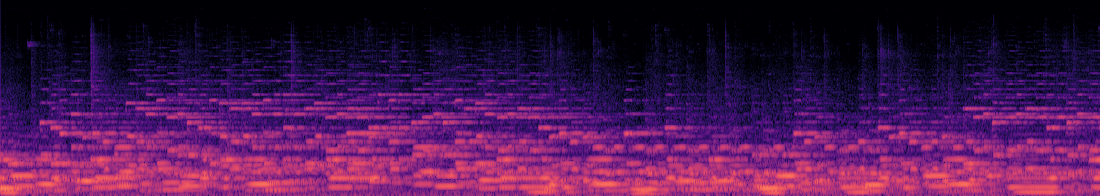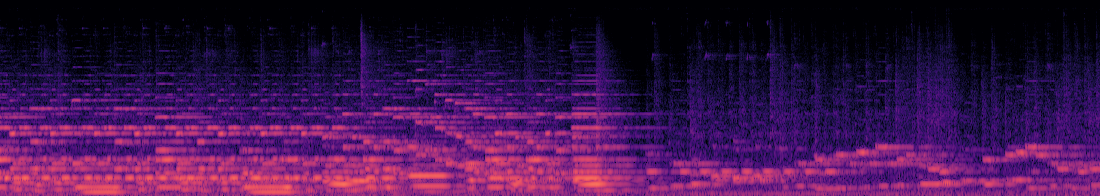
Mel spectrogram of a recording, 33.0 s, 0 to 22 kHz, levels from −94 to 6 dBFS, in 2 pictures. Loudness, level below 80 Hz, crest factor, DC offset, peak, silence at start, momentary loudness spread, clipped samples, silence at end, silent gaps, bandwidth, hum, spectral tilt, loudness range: -32 LUFS; -50 dBFS; 16 dB; under 0.1%; -16 dBFS; 0 s; 12 LU; under 0.1%; 0 s; none; 13 kHz; none; -8 dB/octave; 10 LU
